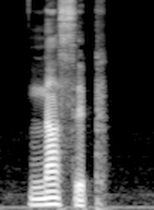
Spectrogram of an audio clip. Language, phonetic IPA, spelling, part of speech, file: Polish, [ˈnasɨp], nasyp, noun / verb, Pl-nasyp.ogg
